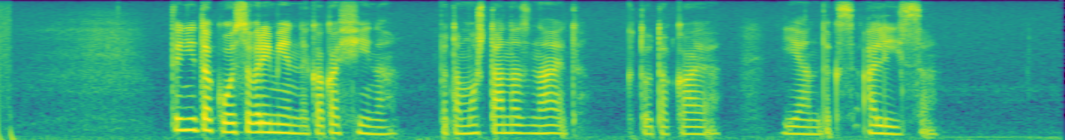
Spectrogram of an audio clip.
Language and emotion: Russian, neutral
